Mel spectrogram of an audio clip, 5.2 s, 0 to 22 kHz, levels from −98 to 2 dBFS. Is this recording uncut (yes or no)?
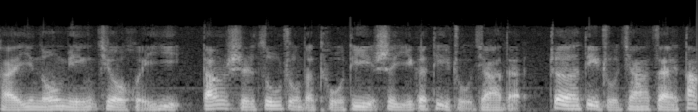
no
